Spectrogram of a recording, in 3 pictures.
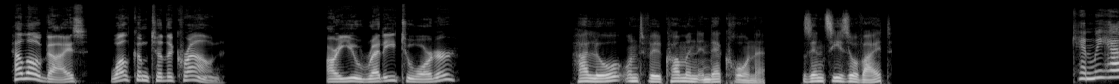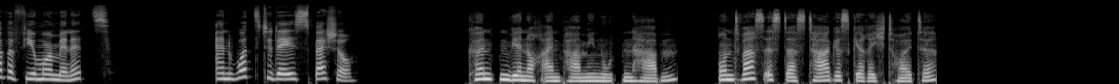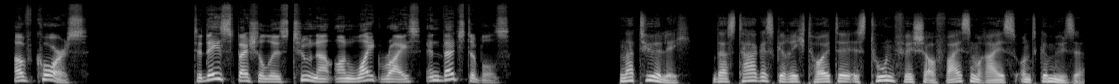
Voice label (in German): Dialog mit Uebersetzungen; Im Restaurant Teil 2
